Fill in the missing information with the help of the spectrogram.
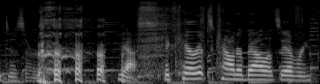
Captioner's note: laughter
